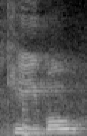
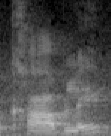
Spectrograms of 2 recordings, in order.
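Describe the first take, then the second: First: Said in the usual way. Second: "cable" in Spanish, KAH-bleh; Spanish pronunciation. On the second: Shown as a demonstration. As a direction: say "cable" as Spanish, open "a" and final "eh". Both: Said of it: "often identical in Spanish and English".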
